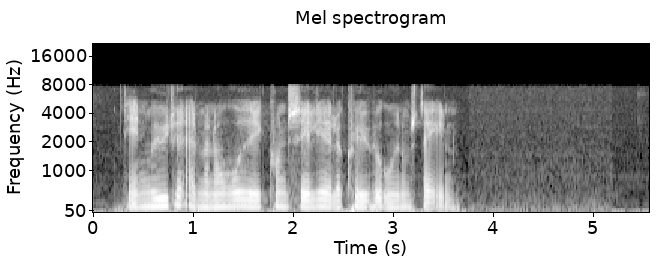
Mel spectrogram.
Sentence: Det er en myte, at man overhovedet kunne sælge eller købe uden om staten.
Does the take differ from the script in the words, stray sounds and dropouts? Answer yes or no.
yes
